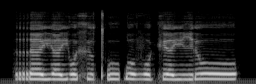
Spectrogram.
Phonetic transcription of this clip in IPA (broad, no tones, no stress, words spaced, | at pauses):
rɛjɛ joxʲutʼuɓo vokʲɛjiɾʲoː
